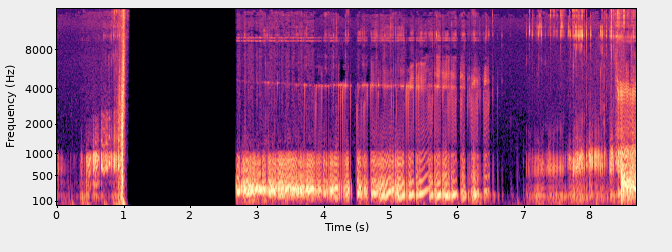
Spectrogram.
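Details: Girls' hunger stomach growling: long, loud, low gurgling rumbles with brief gaps, ordinary borborygmi from an empty stomach.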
